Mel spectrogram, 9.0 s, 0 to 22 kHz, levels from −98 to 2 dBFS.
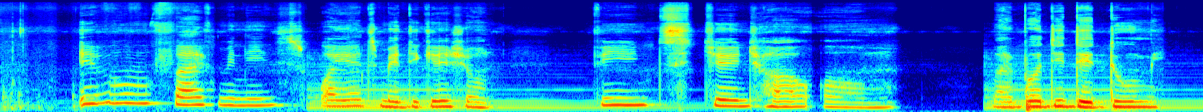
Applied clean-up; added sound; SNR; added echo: none; Bowed string instrument; 18 dB; none.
